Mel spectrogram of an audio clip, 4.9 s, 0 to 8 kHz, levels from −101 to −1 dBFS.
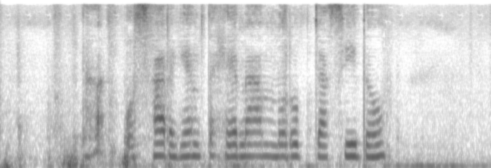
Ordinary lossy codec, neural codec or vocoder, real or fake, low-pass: none; codec, 16 kHz, 1.1 kbps, Voila-Tokenizer; fake; none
